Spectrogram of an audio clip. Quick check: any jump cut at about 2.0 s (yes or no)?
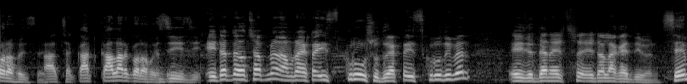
yes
